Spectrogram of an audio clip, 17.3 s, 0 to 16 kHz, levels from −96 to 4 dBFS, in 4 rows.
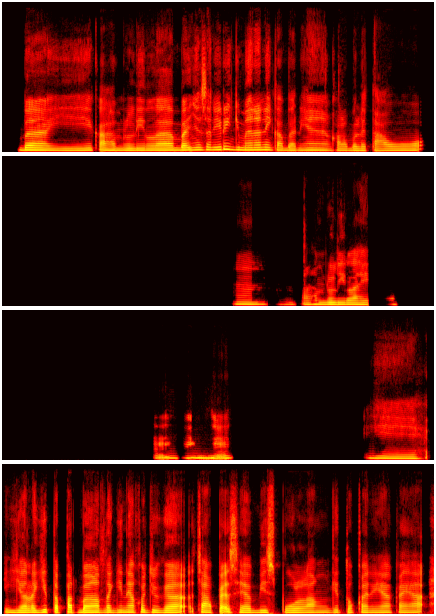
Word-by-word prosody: Baik, 225 -2 +1
alhamdulillah. 225 +1 0
Mbaknya 240 +2 +1
sendiri 275 +3 +1
gimana 260 -1 +1
nih 270 - 0
kabarnya, 225 0 -3
kalau 215 -1 -5
boleh 210 0 -3
tahu? 215 +2 -3 2.5
Mhm, 225 -2 -5 0.4
alhamdulillah 215 0 0
ya. 210 0 -10 1.9
Mhm 255 -2 -5
hmm. 245 -1 -1 1.4
Eh, 225 -2 -2 0.4
iya 220 0 +1
lagi 220 +1 +3
tepat 235 +2 +6
banget 225 0 +7
lagi 225 -1 +1
nih 230 - +3
aku 235 +1 0
juga 215 -1 +3 0.3
capek 220 -1 +4
sih 225 - -1
habis 210 0 0
pulang 215 0 +1 0.2
gitu 220 0 -3
kan 220 -1 +1
ya 220 - +1
kayak 220 0 0
225 Hz, 110 wpm, -23 LUFS, 215-235 Hz, 2.5 s, banget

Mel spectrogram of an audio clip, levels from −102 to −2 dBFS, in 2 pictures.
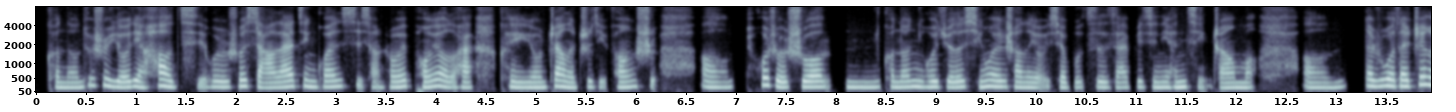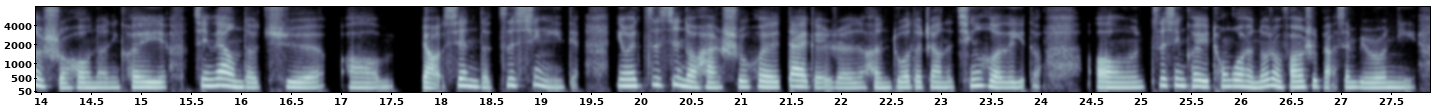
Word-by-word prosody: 可 - - -7
能 180 0 -1
就 245 +6 -5
是 240 -1 0
有 190 -1 +4
点 205 -1 +3
好 220 +3 +4
奇， 190 - -7
或 195 - -2
者 190 - +1
说 220 +2 +1
想 195 -5 +1
要 175 - +2
拉 190 +3 +4
近 210 -1 -1
关 200 +2 +1
系， 220 - -8
想 - - -7
成 190 0 0
为 205 - +4
朋 190 +1 +1
友 220 -3 +4
的 - - -1
话， 185 -1 0 0.3
可 - - -6
以 180 -1 +1
用 180 0 +1
这 220 - +2
样 205 - +5
的 180 - +1
肢 195 +2 -4
体 190 0 -8
方 190 +2 0
式。 - - -5 0.4
呃， 185 -1 -2 0.3
或 260 - +4
者 205 -6 +3
说， 195 +1 +3 0.2
嗯， 185 0 -1
可 195 - -5
能 190 +2 +1
你 200 - +2
会 195 0 +2
觉 195 -1 -1
得 190 - +3
行 200 -1 -1
为 205 -1 +3
上 190 -2 0
的 180 - 0
有 175 - -2
一 - - -8
些 180 - -2
不 180 +1 -7
自 185 0 -3
在， 180 -1 -4
毕 195 +2 -5
竟 185 -1 -3
你 185 - 0
很 185 +1 +2
紧 200 +1 -9
张 170 0 0
嘛。 175 0 -1 0.5
嗯， 175 +1 -3 0.2
那 225 - +3
如 215 +1 +2
果 230 -1 +6
在 215 0 +5
这 275 +7 +1
个 255 -4 +5
时 205 - -3
候 175 +1 0
呢， 175 0 -2
你 175 - -4
可 185 0 0
以 185 0 +3 0.2
尽 235 -1 +1
量 230 -4 +5
地 175 -2 -2
去， 180 0 -1 0.3
呃， 175 0 -2 0.4
表 175 -3 +3
现 235 -4 +1
得 180 -2 -5
自 245 -1 -2
信 250 +1 -3
一 190 - -7
点， 185 - -16 0.3
因 230 -1 +2
为 230 - +5
自 260 +3 -4
信 250 +1 -1
的 195 -4 +5
话 180 0 0
是 200 +1 -1
会 195 -2 +2
带 210 -2 +5
给 180 -3 -4
人 170 0 -4
很 170 -1 -2
多 185 0 0
的 185 -1 -1
这 185 - -4
样 185 - +1
的 185 +1 -3
亲 235 +5 -1
和 200 -6 +3
力 180 +1 -1
的， - - -13 0.5
呃， 180 0 +2
自 245 - -1
信 240 0 0
可 220 -1 +1
以 205 - +4
通 215 +1 -2
过 215 -1 +4
很 190 -3 +2
多 205 - +3
种 225 -4 +3
方 195 0 +3
式 210 +2 -1
表 185 -2 -5
现， 185 -1 -2
比 180 - -2
如 170 0 +1
说 175 - +1
你 180 +1 -2
190 Hz, 270 characters per minute, -23 LUFS, 180-210 Hz, 0.5 s, 果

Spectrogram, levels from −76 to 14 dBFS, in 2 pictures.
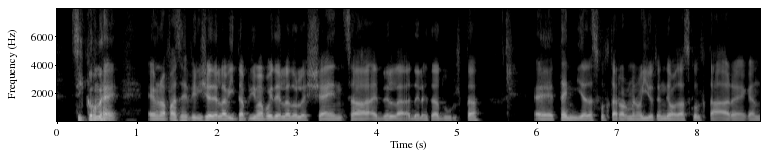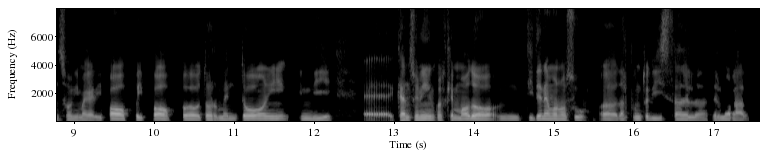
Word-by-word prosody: siccome - - +6 0.3
è 110 - +2
una 105 -2 +4
fase 115 0 +3
felice 105 +3 +4
della 95 -1 +6
vita 105 0 +2
prima 110 -1 +3
poi 105 +2 +5
dell'adolescenza 95 0 +2
e 95 - 0
del 95 -1 0
dell'età 95 0 -2
adulta, 95 +7 -3 0.6
ehm, 95 -2 +1
tendi 105 -11 +2
ad 100 - +3
ascoltare, 115 -5 -1
o - - +3
almeno 85 -1 -2
io, 90 -1 0
tendevo 90 +1 0
ad 80 - 0
ascoltare 80 - -2
canzoni 80 0 -6
magari 75 -1 -5
pop, 95 -1 +2
hip - - -5
hop, 85 -2 +1
tormentoni, 95 +3 -2
quindi, 85 -3 -6 0.4
ehm, - - -7
canzoni 115 +3 0
che 105 - +1
in 95 - -2
qualche - - -7
modo, 90 -1 +2
mhmm, 85 -2 -9
ti 95 - -11
tenevano 90 -2 0
su, - - -6 0.2
ehm, 80 -2 -1
dal 85 +1 -7
punto 90 -2 -7
di 85 - -7
vista 80 +1 -6
del 80 -1 -5
del 80 - -8
morale. 80 -3 -5
90 Hz, 165 wpm, -25 LUFS, 85-100 Hz, 0.6 s, siccome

